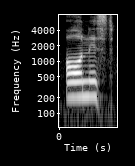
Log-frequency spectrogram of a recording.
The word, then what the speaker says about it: honest: An honest person. We don't pronounce the H on honest, honesty, etc.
